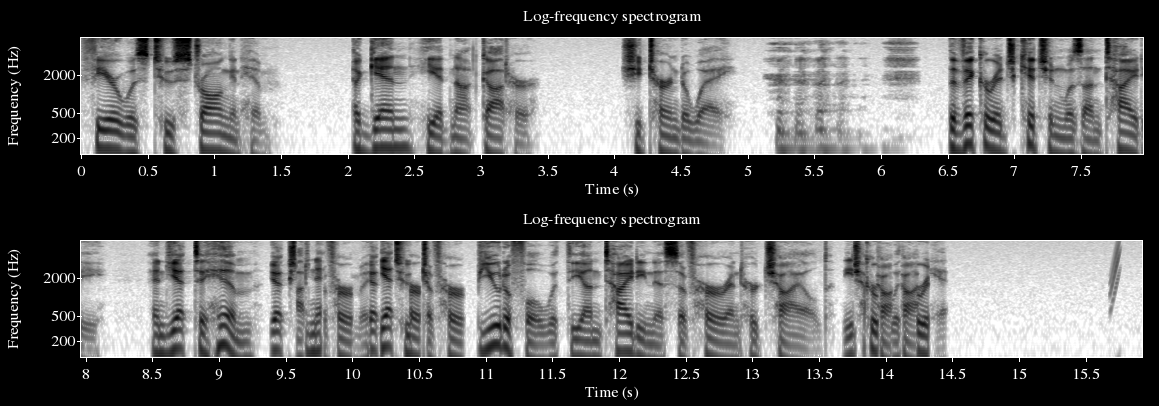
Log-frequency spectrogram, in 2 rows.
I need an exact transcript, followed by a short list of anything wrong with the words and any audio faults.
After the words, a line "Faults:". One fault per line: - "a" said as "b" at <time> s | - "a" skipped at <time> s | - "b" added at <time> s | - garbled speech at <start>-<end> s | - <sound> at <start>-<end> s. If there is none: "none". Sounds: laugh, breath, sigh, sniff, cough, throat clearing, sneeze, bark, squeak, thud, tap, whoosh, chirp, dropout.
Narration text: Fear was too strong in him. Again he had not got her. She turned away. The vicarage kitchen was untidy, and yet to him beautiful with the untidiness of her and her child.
Fear was too strong in him. Again he had not got her. She turned away. The vicarage kitchen was untidy, and yet to him [garbled] beautiful with the untidiness of her and her child. [garbled]
Faults:
- laugh at 5.1-6.3 s
- garbled speech at 9.4-10.8 s
- garbled speech at 13.7-14.5 s
- chirp at 15.7-15.8 s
